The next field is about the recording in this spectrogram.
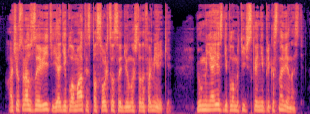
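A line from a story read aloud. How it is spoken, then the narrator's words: Loud announcement. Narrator (Russian): громко объявил Пирс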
